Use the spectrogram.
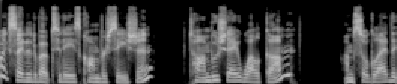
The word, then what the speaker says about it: Boucher: Boucher. Oh, jeez. Boucher.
